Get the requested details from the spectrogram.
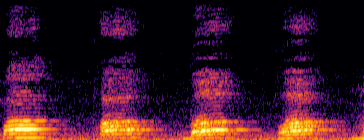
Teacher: ઓષ્ઠ્ય એટલે કે બંને હોઠ ભેગા થાય. બંને હોઠ ભેગા થયા વગર આ શબ્દો બોલી શકાય નહીં.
